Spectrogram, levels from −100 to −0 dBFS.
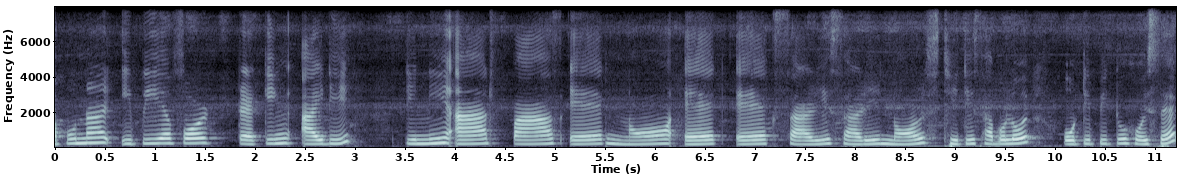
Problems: background sounds at intervals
